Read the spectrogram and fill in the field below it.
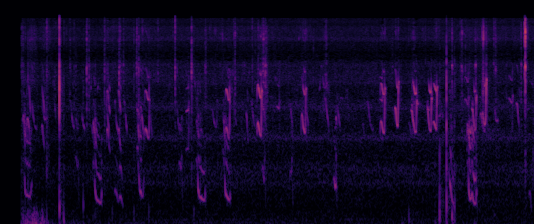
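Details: Baby chicks sitting in the sun, giving a steady stream of high, downward-slurred peeps from several birds, with a few soft thumps and light rustling.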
